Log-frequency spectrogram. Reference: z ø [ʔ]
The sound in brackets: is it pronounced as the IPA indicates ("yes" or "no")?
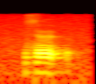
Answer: yes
